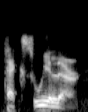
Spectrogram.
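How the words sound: The name is said in an American style. The speaker is steeped in American culture. "se sei proprio immerso nell'ambiente americaneggiante puoi dire"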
